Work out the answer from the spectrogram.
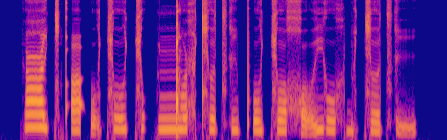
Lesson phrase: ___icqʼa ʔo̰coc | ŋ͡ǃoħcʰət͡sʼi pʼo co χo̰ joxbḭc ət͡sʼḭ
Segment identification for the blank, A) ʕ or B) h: A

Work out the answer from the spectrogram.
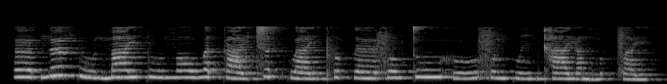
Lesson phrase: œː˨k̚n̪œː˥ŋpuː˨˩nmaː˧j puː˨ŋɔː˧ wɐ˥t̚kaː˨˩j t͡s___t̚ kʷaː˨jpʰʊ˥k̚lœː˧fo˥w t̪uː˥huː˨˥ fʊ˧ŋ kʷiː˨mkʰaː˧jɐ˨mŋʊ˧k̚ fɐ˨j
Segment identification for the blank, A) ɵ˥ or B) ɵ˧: A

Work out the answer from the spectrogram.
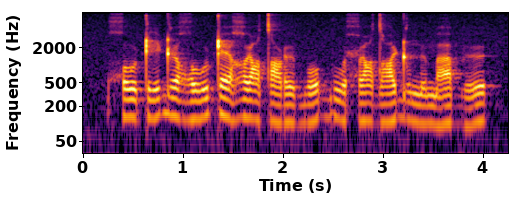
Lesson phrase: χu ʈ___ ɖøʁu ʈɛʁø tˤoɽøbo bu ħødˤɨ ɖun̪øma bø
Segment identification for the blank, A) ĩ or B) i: B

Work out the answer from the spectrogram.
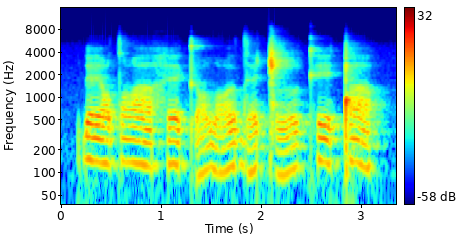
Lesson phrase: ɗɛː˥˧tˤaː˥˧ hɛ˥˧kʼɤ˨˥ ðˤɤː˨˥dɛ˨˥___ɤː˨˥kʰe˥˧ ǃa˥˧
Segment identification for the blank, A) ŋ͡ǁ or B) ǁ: B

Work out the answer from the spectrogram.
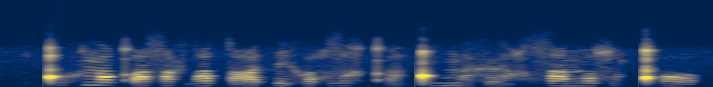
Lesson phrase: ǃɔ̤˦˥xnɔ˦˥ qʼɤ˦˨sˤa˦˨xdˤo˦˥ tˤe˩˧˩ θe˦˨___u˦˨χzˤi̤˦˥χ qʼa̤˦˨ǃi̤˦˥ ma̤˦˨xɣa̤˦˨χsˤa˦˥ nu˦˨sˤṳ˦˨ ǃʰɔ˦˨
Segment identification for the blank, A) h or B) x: B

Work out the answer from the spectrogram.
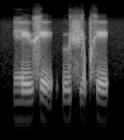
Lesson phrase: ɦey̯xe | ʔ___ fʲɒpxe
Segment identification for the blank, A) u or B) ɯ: B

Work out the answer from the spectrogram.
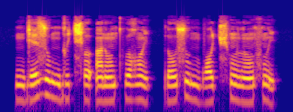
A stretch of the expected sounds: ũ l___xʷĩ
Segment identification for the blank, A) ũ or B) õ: B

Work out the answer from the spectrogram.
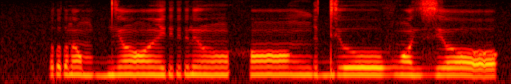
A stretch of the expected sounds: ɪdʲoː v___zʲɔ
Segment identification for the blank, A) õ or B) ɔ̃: B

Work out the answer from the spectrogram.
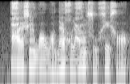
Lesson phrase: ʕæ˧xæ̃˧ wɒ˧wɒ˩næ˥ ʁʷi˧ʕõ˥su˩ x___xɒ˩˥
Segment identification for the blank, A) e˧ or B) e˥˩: B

